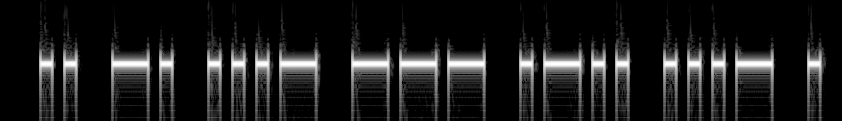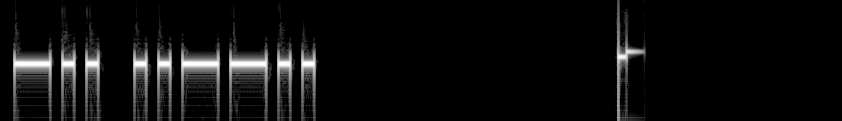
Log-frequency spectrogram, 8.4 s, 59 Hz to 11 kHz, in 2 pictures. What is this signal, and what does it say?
Morse code, heard as a keyed tone, about 20 wpm, 700 Hz. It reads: INVOLVED?
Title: Sentences from Top 1000 Words - Review Part 5 - 20wpm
